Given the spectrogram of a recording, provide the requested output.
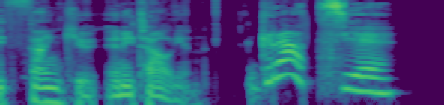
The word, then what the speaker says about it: grazie: thank you in italian grazie grazie and remember those three syllables there they're all run together quickly but there are three syllables grazier now that's a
